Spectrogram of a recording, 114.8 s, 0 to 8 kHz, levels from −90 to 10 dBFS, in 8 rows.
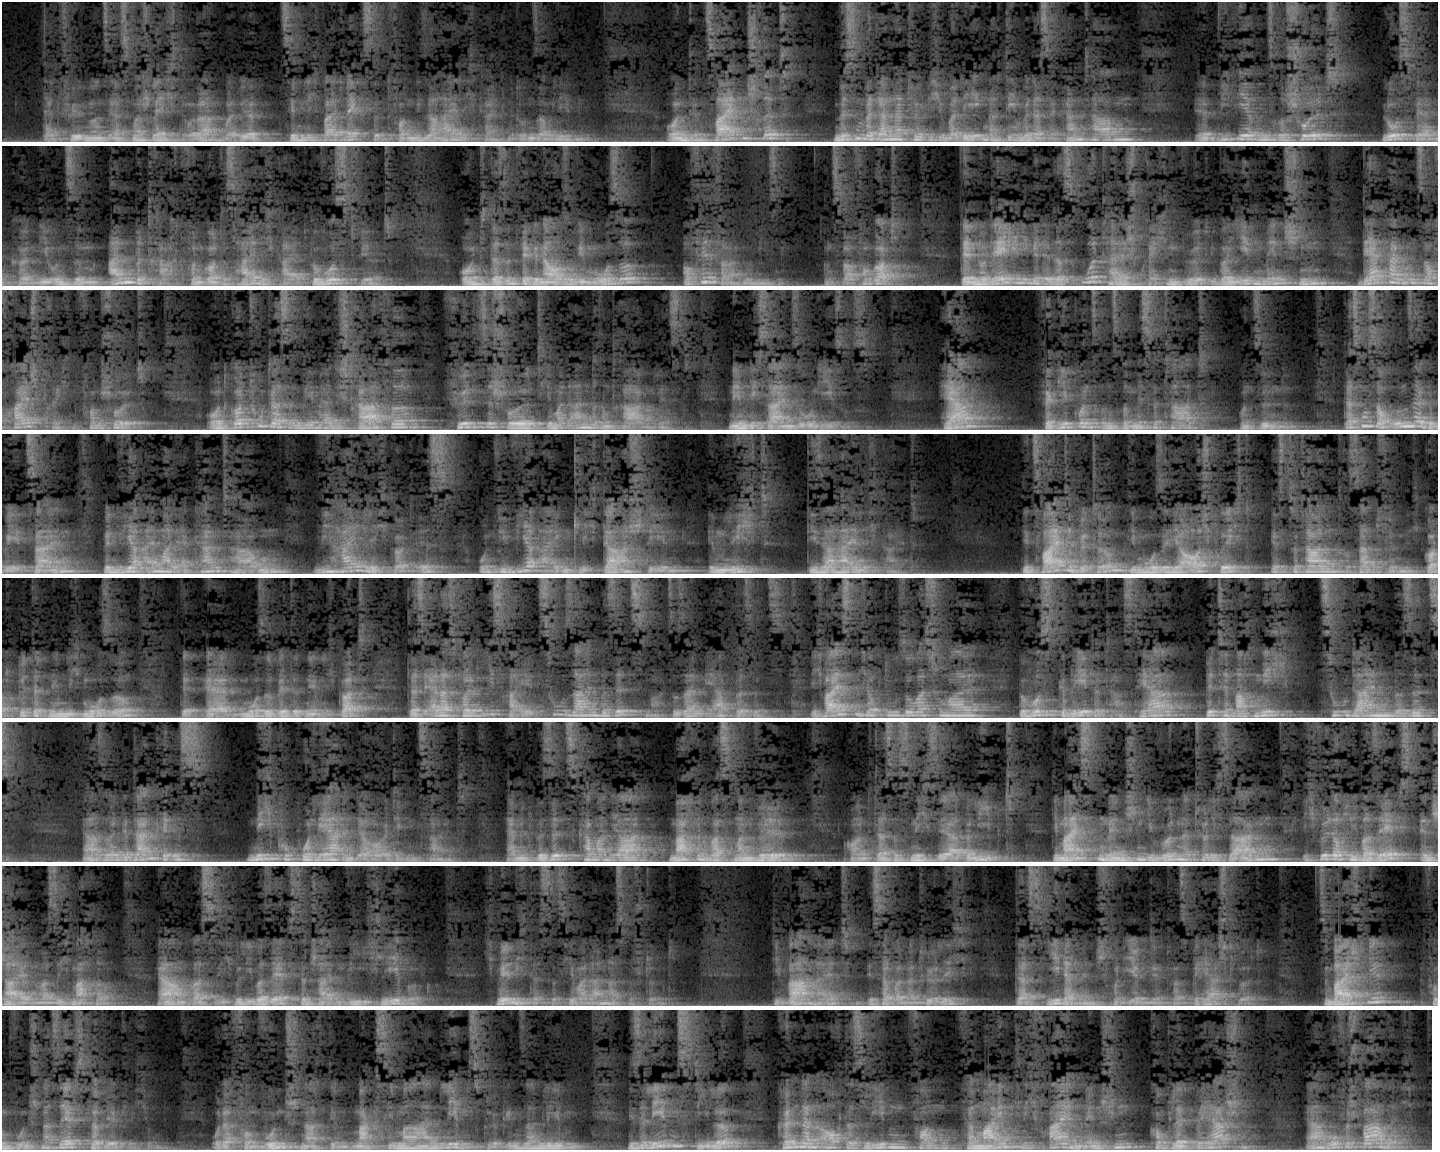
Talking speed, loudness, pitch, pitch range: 150 wpm, -19 LUFS, 135 Hz, 120-175 Hz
